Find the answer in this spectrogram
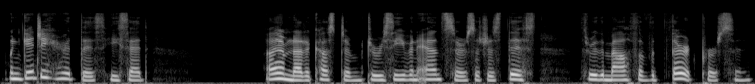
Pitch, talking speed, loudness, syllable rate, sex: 220 Hz, 190 wpm, -20 LUFS, 5.5 syllables/s, female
